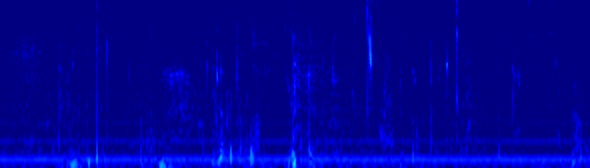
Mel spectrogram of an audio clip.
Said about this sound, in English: Yeah. Let's take a sip.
